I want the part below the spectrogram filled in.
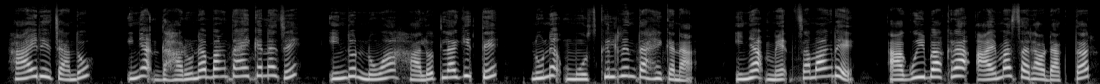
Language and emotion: Santali, surprised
